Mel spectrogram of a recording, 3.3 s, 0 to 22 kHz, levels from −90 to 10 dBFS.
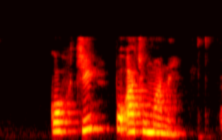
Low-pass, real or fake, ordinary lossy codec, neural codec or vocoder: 7.2 kHz; real; MP3, 48 kbps; none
